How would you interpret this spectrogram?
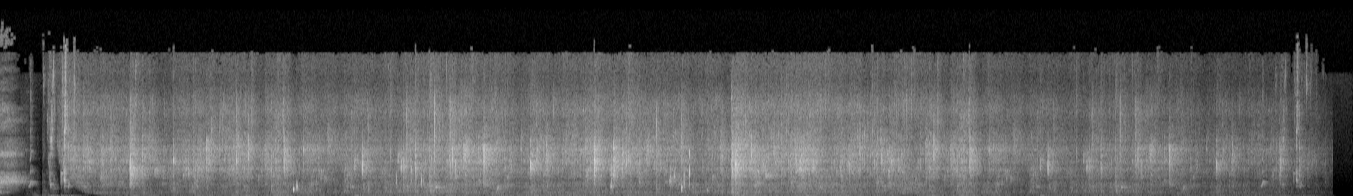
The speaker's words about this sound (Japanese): はい、じゃあシャワーかけますよ。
